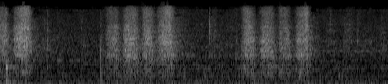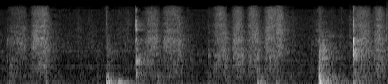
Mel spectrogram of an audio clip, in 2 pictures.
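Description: A painted thrift store item gets roughed up by hand to distress it, with repeated rasping rubs in short uneven strokes and a few louder knocks near the end, close by and with no talking.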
